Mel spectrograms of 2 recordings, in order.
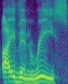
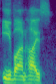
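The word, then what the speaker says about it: Ivan Reis: you say it yeah people know him as ivan reese but by his own pronunciation it's ivon heiss and and you always said lady death is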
